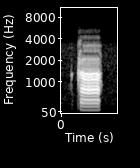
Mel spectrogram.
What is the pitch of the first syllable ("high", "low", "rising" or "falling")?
high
